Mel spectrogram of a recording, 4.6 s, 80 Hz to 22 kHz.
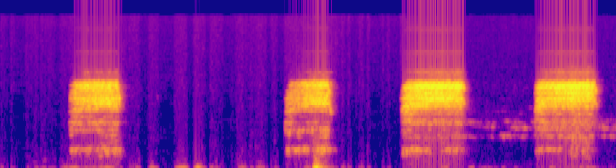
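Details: At 3:33 AM on April 9, 2012, an owl tears at a big rabbit before downing it; four loud, rasping hissy screeches, each near half a second long, with faint knocks and scraping in the gaps.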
